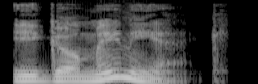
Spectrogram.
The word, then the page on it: egomaniac: British English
